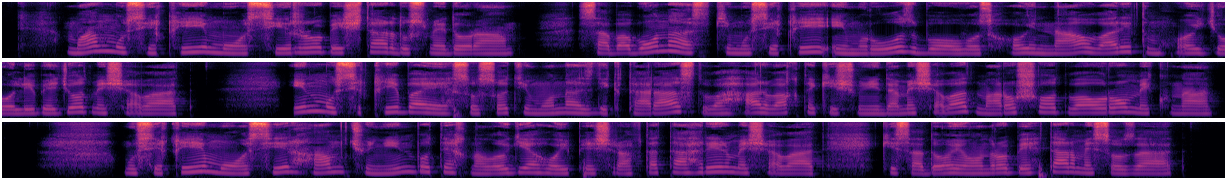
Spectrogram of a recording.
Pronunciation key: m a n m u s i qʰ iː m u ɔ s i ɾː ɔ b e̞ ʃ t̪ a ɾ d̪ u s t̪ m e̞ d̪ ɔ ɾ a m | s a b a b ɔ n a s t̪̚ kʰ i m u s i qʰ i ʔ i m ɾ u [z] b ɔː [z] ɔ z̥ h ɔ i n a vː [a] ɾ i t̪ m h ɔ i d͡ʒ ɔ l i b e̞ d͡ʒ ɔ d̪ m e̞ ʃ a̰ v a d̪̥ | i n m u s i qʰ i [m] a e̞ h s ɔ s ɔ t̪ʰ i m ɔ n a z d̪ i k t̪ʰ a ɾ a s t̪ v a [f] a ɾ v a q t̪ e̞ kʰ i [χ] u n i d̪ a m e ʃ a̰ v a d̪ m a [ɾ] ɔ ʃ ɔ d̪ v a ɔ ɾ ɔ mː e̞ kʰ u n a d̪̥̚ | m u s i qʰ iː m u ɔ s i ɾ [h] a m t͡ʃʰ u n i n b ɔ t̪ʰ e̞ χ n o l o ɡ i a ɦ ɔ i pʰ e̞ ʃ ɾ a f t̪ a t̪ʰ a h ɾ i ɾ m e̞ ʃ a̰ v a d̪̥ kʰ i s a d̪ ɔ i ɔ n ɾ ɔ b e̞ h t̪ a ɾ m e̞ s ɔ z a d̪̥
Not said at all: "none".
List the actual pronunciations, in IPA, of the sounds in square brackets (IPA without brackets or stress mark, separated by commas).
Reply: z, v, a, b, h, ʃ, ɾ, h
